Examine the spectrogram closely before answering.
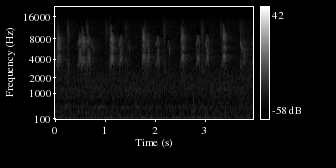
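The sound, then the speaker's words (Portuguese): Saffron finches (canário-da-terra) sing in lively bursts of bright, high chirps and trills that repeat across the whole stretch over a steady low background noise. “Os canários da terra, por outro lado, bem animados.”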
